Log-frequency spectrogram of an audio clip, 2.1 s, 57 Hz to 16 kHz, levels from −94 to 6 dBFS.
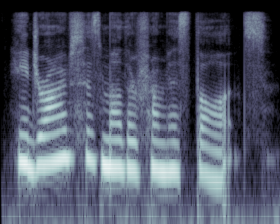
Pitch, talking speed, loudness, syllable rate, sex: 245 Hz, 200 wpm, -14 LUFS, 4.6 syllables/s, female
